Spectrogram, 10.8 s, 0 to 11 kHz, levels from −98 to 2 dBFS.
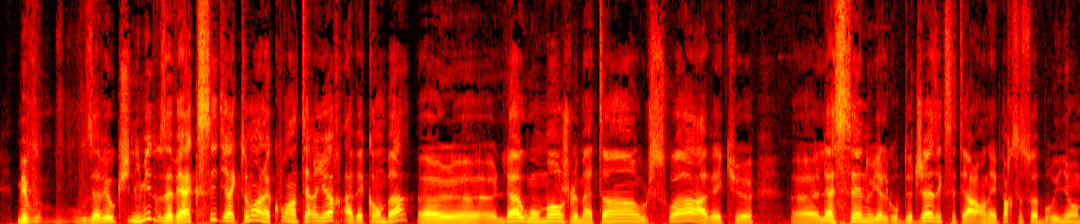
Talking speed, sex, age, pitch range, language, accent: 265 wpm, male, 20-39, 130-165 Hz, French, French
